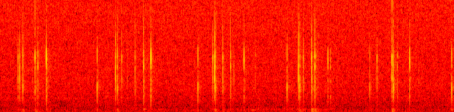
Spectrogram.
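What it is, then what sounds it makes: Holographic scale-printed fabric tapped with nails. Long acrylic nails scratch and tap across a flat sheet of shiny holographic mermaid scale-printed fabric. A quick, uneven series of soft, dry clicks and light scratches sounds over a faint low hiss, each tap bright and very short with no ring.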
